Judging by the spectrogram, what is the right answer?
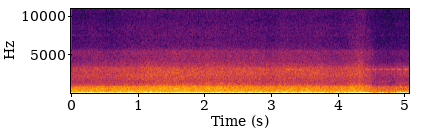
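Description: Loud, steady rush of aircraft engine and wind noise inside a skydiving jump plane's cabin with the jump door open, with a brief swell and short dip near the end.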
